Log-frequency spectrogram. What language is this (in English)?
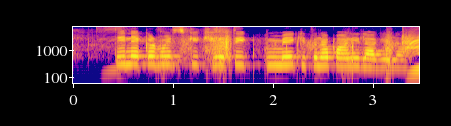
Bhojpuri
